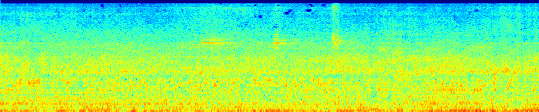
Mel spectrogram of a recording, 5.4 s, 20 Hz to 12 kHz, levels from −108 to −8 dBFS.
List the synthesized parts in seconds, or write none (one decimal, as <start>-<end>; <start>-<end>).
0.0-0.5; 3.7-4.3; 4.9-5.4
